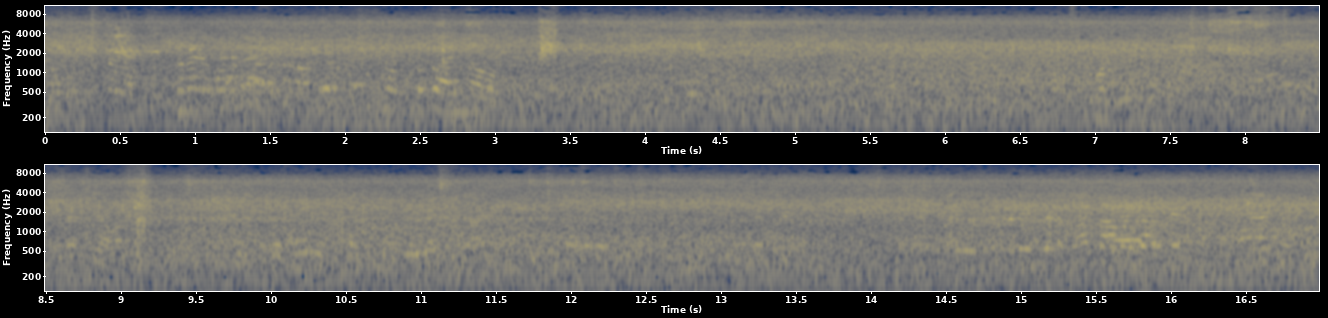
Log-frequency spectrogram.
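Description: Steady rushing noise, even and unbroken, with faint voices now and then.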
